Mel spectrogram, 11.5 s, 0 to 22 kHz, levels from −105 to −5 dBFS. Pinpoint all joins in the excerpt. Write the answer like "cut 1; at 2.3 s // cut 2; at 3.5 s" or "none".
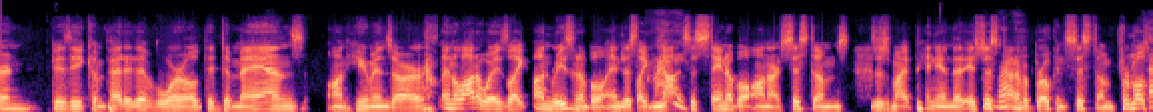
cut 1; at 2.0 s // cut 2; at 3.2 s // cut 3; at 4.3 s // cut 4; at 8.7 s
